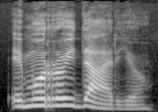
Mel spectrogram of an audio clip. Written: emorroidale

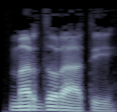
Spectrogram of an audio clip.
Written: Marzorati

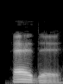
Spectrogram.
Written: Ede

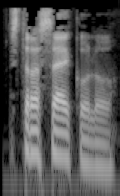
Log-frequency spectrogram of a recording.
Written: strasecolare

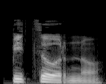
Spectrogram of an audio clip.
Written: Pitzorno

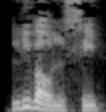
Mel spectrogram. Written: Li Volsi

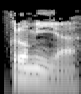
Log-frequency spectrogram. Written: cromia

